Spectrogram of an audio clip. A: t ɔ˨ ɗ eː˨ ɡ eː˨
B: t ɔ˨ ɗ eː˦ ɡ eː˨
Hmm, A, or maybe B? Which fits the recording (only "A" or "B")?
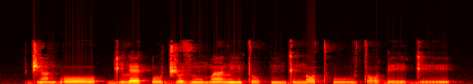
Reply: A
